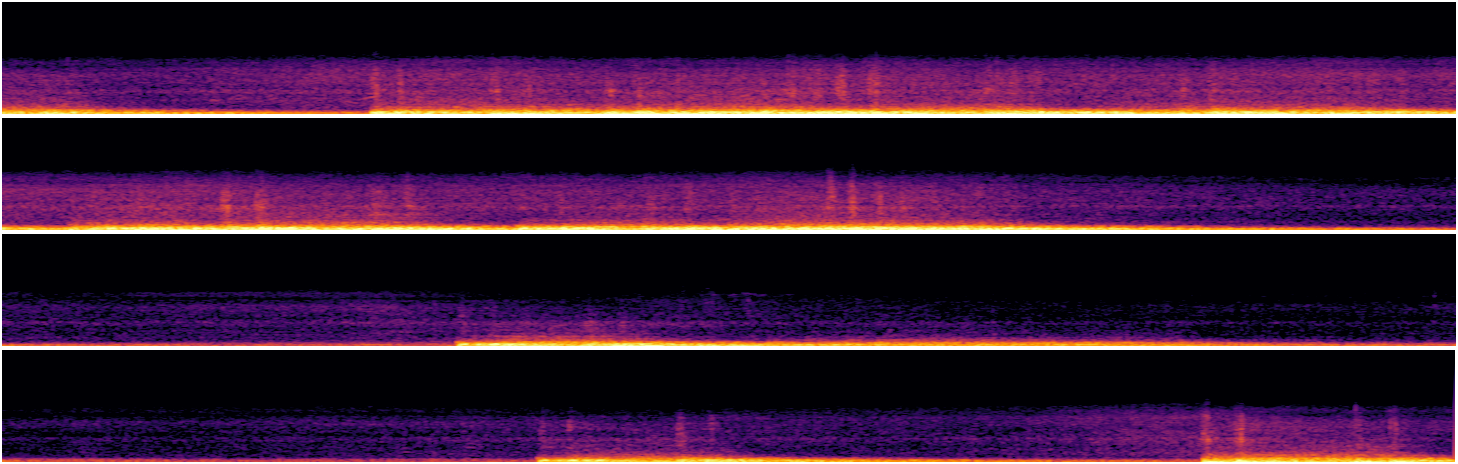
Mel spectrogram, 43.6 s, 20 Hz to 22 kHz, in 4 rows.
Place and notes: {
  "title": "Binckhorstlaan, Den Haag - Carbridge & Birds",
  "date": "2012-11-29 18:42:00",
  "description": "Instead of recording underwater, I used the hydrophones as contact microphones and placed them at the beginning of the cartridge located at the Binckhorstlaan.\nRecorded using two hydrophones and a Zoom H4.",
  "latitude": "52.06",
  "longitude": "4.34",
  "altitude": "2",
  "timezone": "Europe/Amsterdam"
}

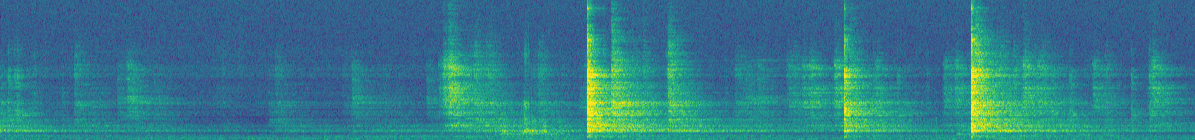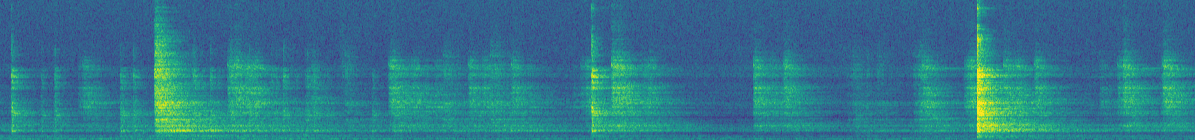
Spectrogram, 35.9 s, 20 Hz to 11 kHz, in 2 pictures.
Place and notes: {
  "title": "Lithuania, Utena, a fence",
  "date": "2012-10-05 17:40:00",
  "description": "metallic fence...contact microphone recording",
  "latitude": "55.51",
  "longitude": "25.59",
  "altitude": "117",
  "timezone": "Europe/Vilnius"
}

